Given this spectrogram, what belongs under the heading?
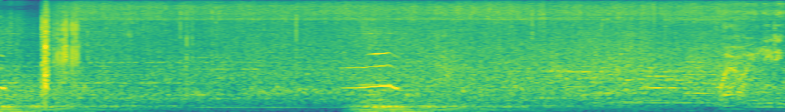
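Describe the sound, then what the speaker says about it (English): A cat meows once, briefly and fairly clear, inside the game world of Assassin's Creed Valhalla, over a steady rain-like ambient wash with a low rumble. "Who put you up here, little cat?"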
